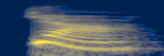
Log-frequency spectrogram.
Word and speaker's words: ja: And the opposite of nein, ja. J in German always pronounced like English Y.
